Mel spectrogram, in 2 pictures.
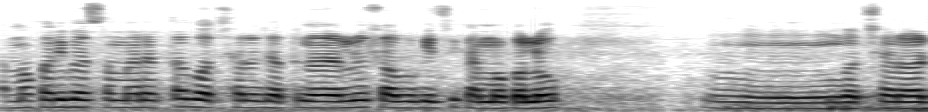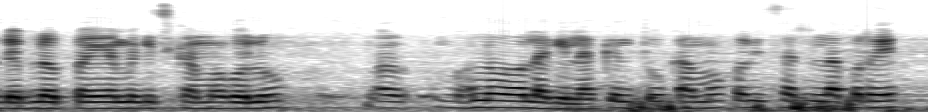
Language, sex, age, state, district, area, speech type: Odia, male, 18-30, Odisha, Cuttack, urban, spontaneous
